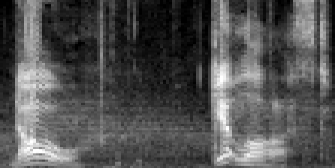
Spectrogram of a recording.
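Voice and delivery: loud, curt shout through a door; irritated neighbour's shout; brusque dismissal. Acted. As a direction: send the caller packing, loudly. Acted neighbour turns caller away.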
